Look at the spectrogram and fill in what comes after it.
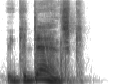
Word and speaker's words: Gdansk: I had to go and look up how to pronounce this, and yeah, it is just Gdansk. Gdansk in Poland had a regional from November 25th to 26th and had 576 players, if you can believe it.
